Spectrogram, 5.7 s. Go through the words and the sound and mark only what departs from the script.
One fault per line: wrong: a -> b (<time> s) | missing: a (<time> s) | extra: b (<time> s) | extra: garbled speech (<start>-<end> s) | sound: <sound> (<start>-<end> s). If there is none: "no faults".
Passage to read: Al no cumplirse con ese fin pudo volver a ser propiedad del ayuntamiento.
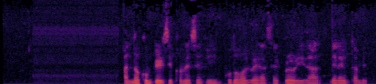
no faults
